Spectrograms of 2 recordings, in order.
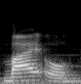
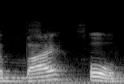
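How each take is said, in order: First: Said in the usual way. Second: bio stretched very slowly, both vowels held; drawn out. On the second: Shown as a demonstration. Teacher asks the class to listen, then stretches bio. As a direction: draw out bio so both vowel sounds ring. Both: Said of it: "ध्यान सुनिएगा".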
